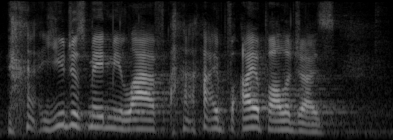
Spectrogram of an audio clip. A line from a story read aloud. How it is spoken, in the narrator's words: Jasmine responds, still laughing and smirking, and says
